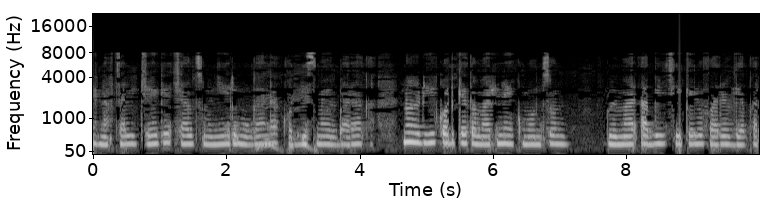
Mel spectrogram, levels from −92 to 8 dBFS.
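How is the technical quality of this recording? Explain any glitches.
The recording has heavy codec damage throughout and one brief ordering glitch near the end.

Throughout, likely HE-AAC compression at a very low bitrate, around 8 kbps, rebuilds the treble from copied lower bands, leaving nothing above 8 kHz and making the s sounds gritty and metallic.

From 8.78 to 8.80 s, chunks out of order: a 10 ms chunk played one slot late, so the order jumbles across three hard joins, heard as a brief garbled moment.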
